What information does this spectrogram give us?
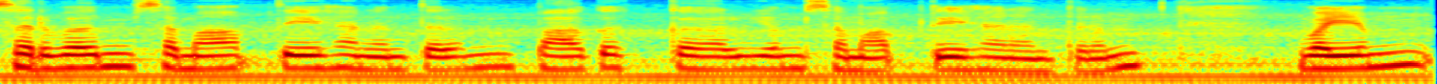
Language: Sanskrit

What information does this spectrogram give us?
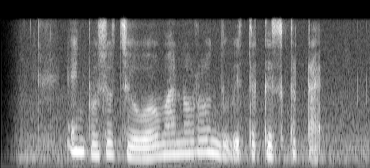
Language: Javanese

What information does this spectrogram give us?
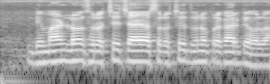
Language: Bhojpuri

